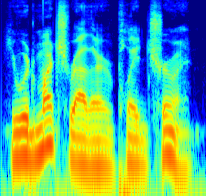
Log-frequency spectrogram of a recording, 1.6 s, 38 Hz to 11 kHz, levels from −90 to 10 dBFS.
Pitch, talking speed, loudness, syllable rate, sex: 105 Hz, 270 wpm, -16 LUFS, 5.5 syllables/s, male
